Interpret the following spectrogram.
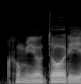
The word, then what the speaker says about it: Kumi Odori: There are several different forms of Ryukyuan theater, but one of the most famous is Kwimi Wudui, or Kumi Odori as it's pronounced in Japanese.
